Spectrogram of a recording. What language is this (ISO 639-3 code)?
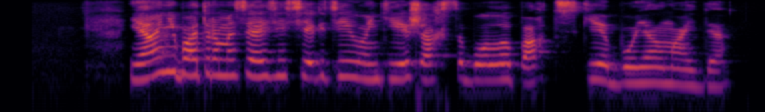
kaz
